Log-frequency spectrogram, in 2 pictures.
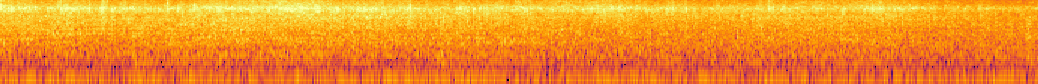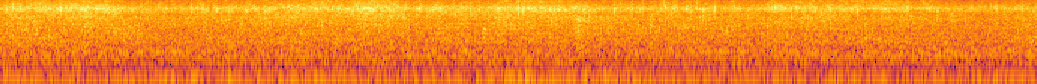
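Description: Chicken pieces sizzling steadily in ghee in a wok as they are stirred with a wooden spatula, the bhuna stage of a chicken karahi, over a low steady hum.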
